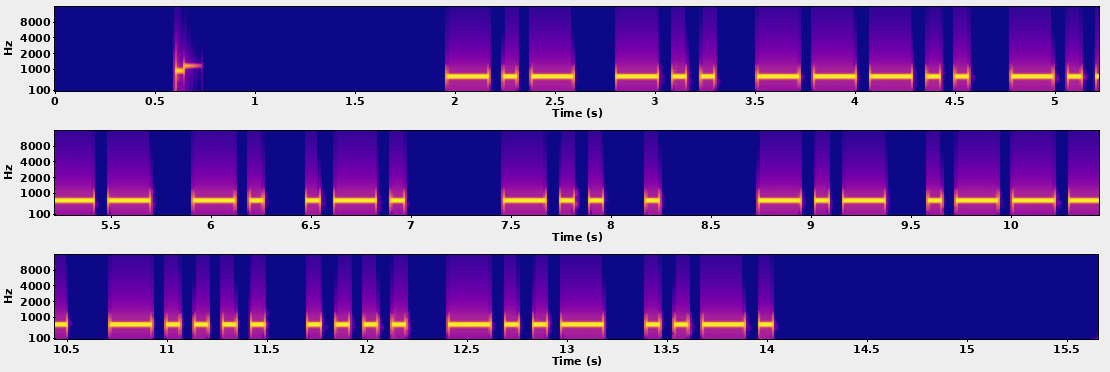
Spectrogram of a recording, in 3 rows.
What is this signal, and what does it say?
Morse code, heard as a keyed tone, about 17 wpm, 700 Hz. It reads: KD8YNR DE KJ6HXF
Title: USA Callsign DE Callsign 17wpm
